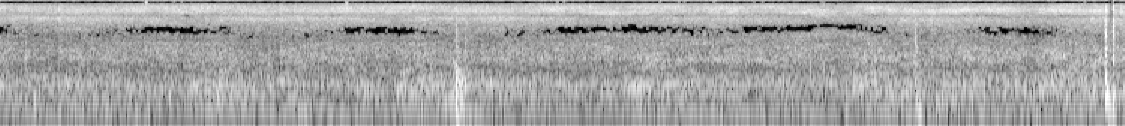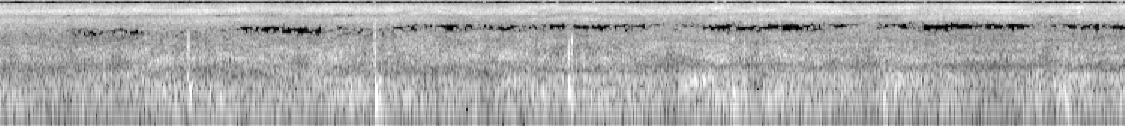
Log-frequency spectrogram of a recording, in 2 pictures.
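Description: Carpet-cleaning machine running steadily with a constant rushing noise, broken by a few sharp knocks.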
